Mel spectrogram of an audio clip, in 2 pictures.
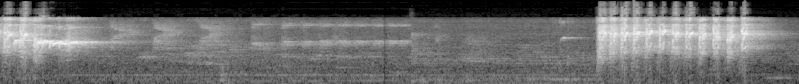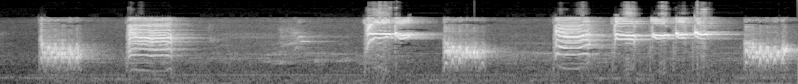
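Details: Greater green leafbird, Banyuwangi type, delivering a varied song: rasping noisy bursts alternate with sharp, sweeping whistled phrases and rapid slurred notes, separated by brief pauses, loud and close.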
